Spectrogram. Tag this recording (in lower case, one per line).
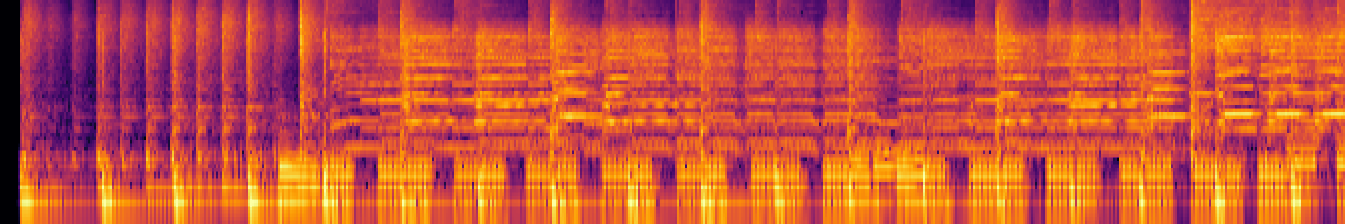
bass drum
drum
cymbal
hi-hat
drum kit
